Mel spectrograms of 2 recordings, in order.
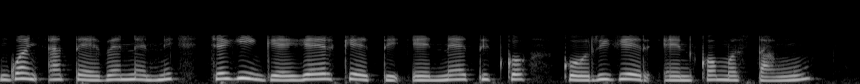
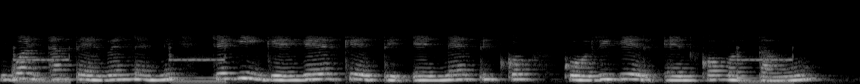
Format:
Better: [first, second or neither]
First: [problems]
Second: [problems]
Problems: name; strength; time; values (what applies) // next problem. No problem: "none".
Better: first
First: none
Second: background sound (Organ); 15 dB below the speech // room echo; dies away in 0.7 s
